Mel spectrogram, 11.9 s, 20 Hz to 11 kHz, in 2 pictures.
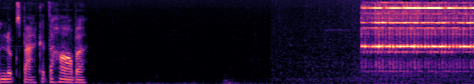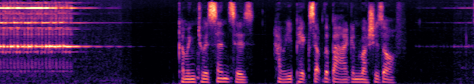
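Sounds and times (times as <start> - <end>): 
speech: 0.0 - 1.2, 8.2 - 11.0
faint hiss: 0.0 - 4.9, 7.0 - 11.8
telephone ringing in a phone booth: 4.5 - 7.8, 11.1 - 11.8.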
